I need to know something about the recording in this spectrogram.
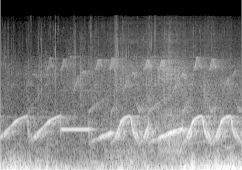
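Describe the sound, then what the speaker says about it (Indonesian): A loud, close ambulance siren in its faster emergency pattern wails in quick rising-and-falling sweeps, shifting pattern midway, with engine rumble underneath. "kalau mendengar sirine kok semakin kenceng, semakin cepat seperti ini, berarti adik harus memberikan jalan untuk ambulan"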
